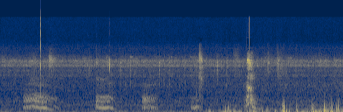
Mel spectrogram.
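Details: Five-week-old Dachshund puppies playing by a wood stove after napping; several short yipping barks and growly vocal bursts scattered through the clip over a steady hum, with a few sharp clicks.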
